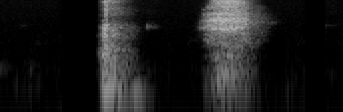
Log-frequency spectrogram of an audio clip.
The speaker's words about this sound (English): Feel free to send a message and say, hey, next time let's edit out all the nose stuff. All the sneezing and the wiping and the nose and the... No one gives a shit about your allergies.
